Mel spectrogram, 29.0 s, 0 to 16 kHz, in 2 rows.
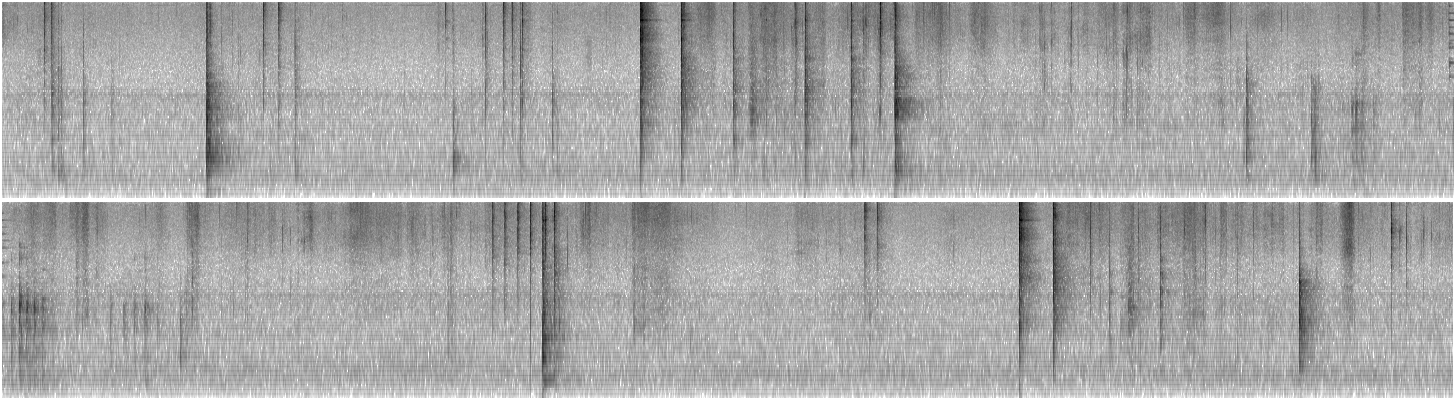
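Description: Torque wrench on the inner CV joint bolts at the transmission flange, giving sharp metallic clicks as each bolt reaches the set torque of 29 foot-pounds. About six loud clicks come a few seconds apart, with lighter clicks and clinks of the wrench and socket between them.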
